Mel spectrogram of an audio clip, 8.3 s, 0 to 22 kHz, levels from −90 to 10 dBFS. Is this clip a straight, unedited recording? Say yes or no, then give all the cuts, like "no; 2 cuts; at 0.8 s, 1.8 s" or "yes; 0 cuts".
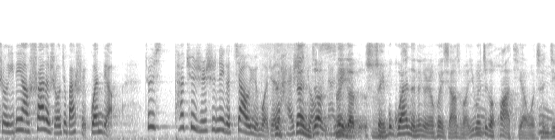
yes; 0 cuts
